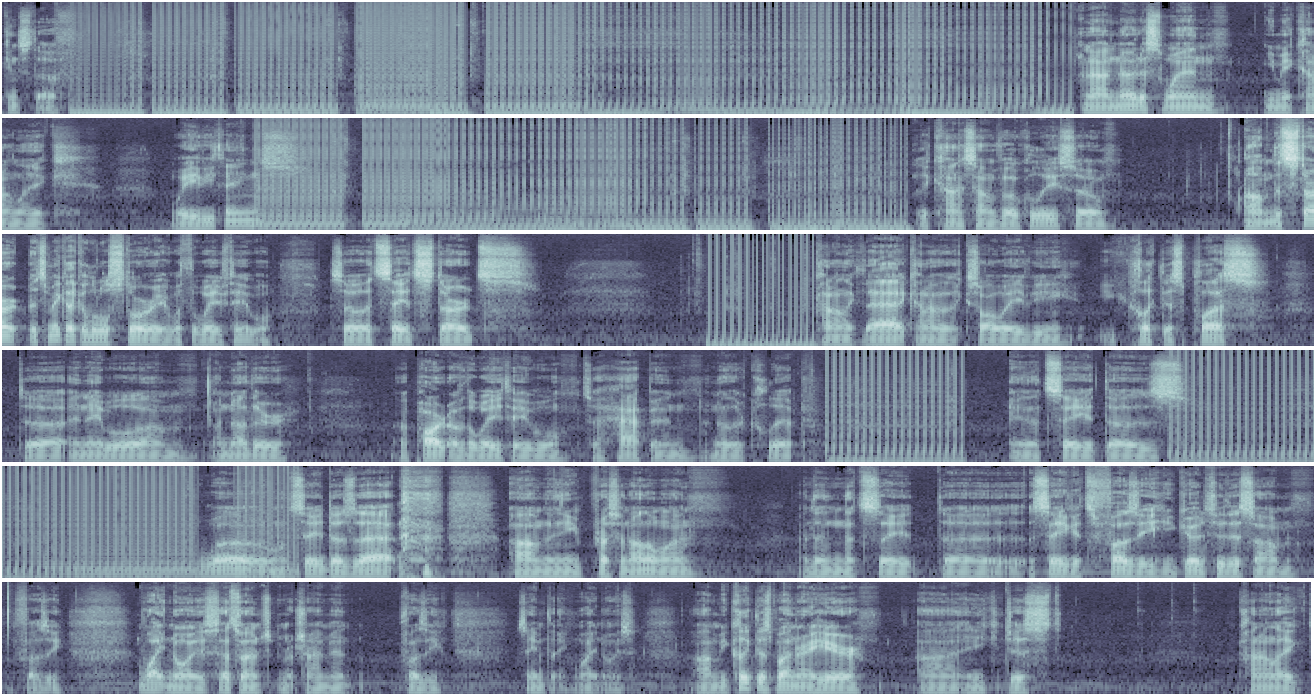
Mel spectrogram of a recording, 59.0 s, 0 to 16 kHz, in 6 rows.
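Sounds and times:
buzzy synthesizer bass note: 0.0 - 8.1, 11.7 - 16.8, 25.0 - 25.9, 35.7 - 36.8, 38.2 - 41.7.

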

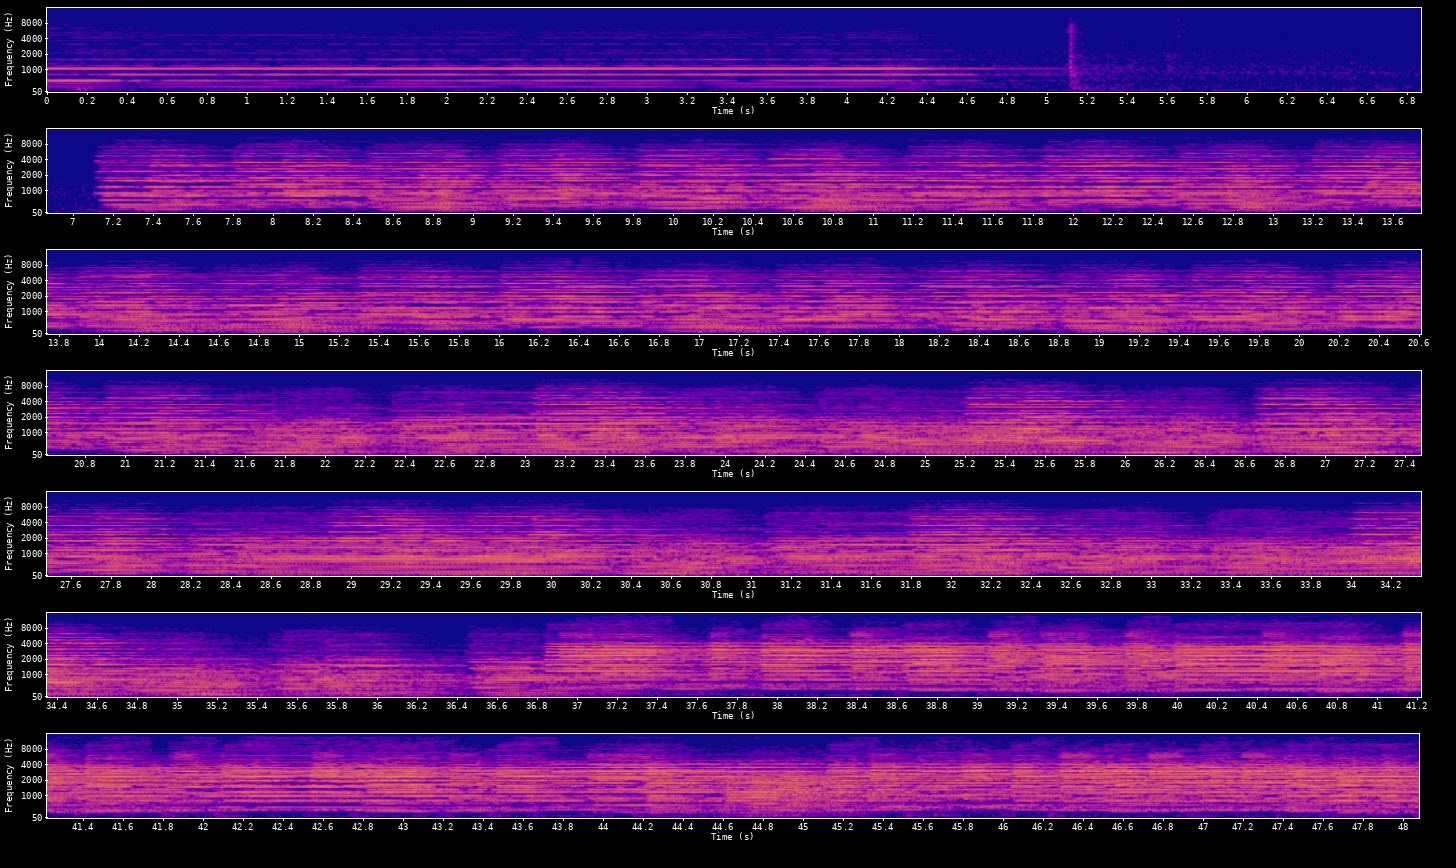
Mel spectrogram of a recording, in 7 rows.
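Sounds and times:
church organ playing chords: 0.0 - 5.1, 7.1 - 48.0.

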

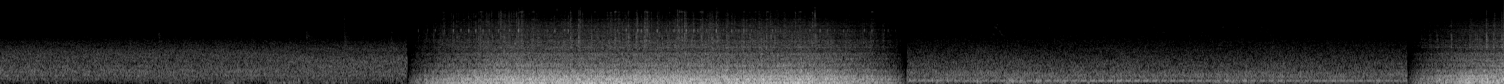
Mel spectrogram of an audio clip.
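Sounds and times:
vehicle rumbling on gravel: 4.0 - 9.3, 10.8 - 15.0.

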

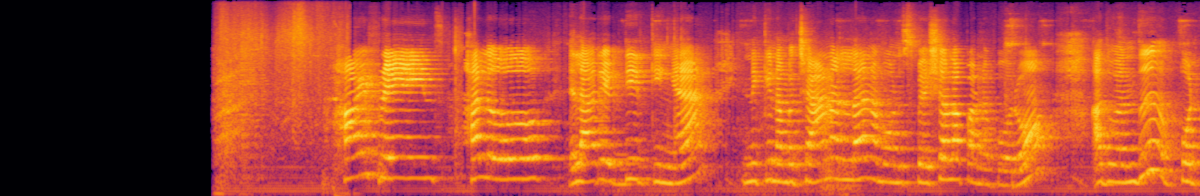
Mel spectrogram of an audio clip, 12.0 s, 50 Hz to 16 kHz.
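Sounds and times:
girl singing: 3.4 - 12.0.

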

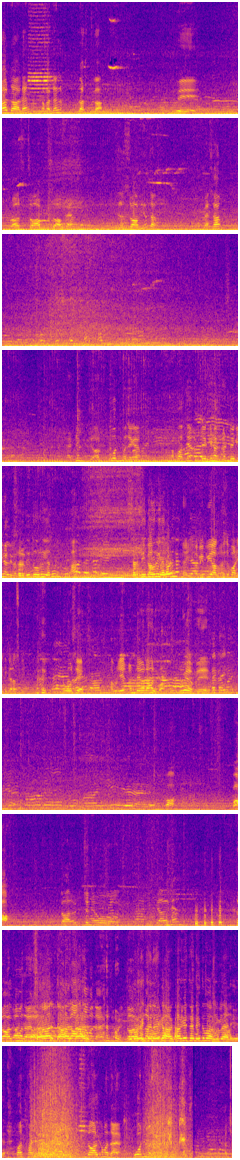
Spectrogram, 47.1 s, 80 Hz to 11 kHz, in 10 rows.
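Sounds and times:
traffic engine rumble: 0.0 - 47.0
people talking: 15.4 - 31.9, 34.2 - 45.7.

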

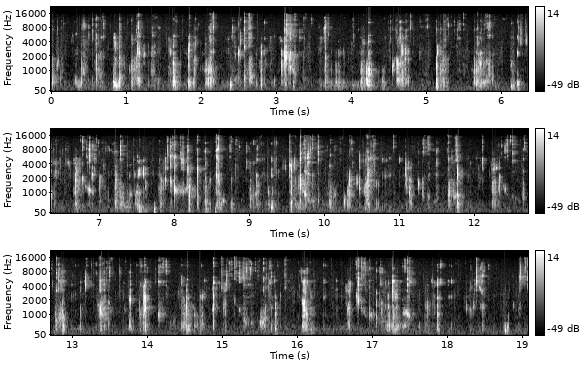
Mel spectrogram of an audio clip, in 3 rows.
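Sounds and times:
chewing chocolate: 0.0 - 19.0.

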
